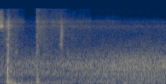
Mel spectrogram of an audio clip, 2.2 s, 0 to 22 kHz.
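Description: A few sharp clicks and knocks from the rear seat's fold-down centre armrest and cupholder console of a 2010 Chevrolet Equinox being handled, the loudest right at the start and another about half a second later, then a steady faint hiss.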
